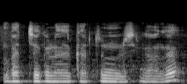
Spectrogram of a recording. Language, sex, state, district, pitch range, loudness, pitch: Tamil, male, Tamil Nadu, Kanyakumari, 130-145 Hz, -19 LUFS, 140 Hz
